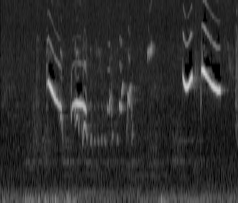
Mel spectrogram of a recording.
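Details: White-rumped shama singing, used to provoke a bird into varied song: clear falling whistles separated by soft chirps and a brief trill, ending with two long, descending whistled notes.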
